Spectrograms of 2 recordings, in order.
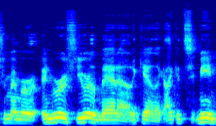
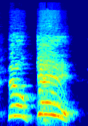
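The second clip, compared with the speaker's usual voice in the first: high, loud, slow scream with a laugh breaking in; wild sideline scream, much higher and louder; 11 dB louder, slower than usual. Retold or imitated. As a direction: scream it like a man who couldn't get enough. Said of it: "And starts screaming".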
